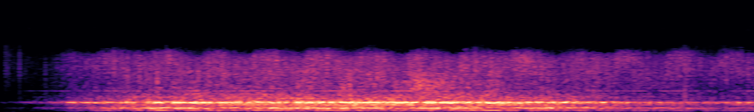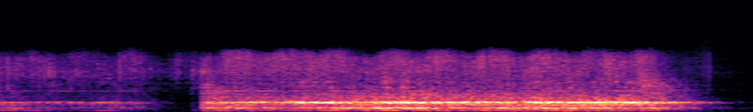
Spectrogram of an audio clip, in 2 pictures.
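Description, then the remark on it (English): A deep, steady rumble with a humming tone, a building vibration shaking foundations and walls as a subway train passes through the tube almost directly underneath a theater; it roars continuously, fades briefly around nine seconds, then swells back up before cutting off. No voices are heard. “Really, it was a building vibration, shaking the foundations and walls as a train passed through the tube almost directly underneath the theater.”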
